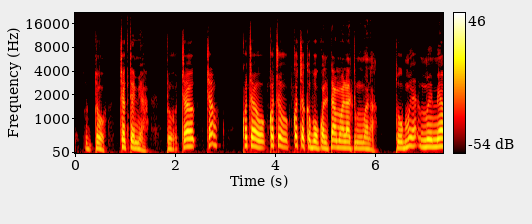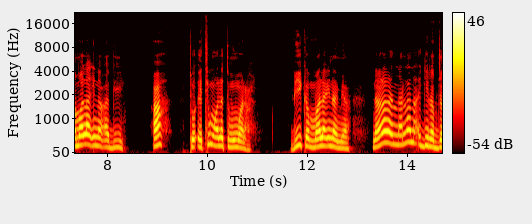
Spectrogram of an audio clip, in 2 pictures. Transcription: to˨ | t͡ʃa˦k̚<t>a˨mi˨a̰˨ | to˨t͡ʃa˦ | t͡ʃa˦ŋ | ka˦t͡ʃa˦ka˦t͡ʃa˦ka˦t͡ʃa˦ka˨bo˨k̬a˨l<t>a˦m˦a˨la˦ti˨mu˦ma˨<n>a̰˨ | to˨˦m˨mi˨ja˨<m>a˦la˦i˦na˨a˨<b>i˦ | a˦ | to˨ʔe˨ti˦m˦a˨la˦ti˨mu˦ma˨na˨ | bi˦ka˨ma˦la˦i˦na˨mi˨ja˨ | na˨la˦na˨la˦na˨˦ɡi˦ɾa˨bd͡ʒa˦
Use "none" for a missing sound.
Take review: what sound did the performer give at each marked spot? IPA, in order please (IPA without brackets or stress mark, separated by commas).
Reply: t, t, n, m, b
